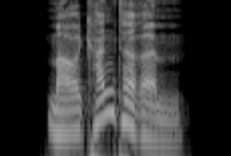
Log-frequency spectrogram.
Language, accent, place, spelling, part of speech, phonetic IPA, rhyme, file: German, Germany, Berlin, markanterem, adjective, [maʁˈkantəʁəm], -antəʁəm, De-markanterem.ogg
- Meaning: strong dative masculine/neuter singular comparative degree of markant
